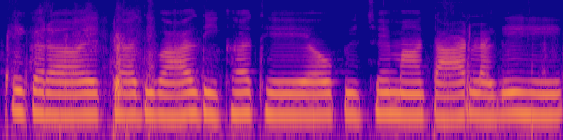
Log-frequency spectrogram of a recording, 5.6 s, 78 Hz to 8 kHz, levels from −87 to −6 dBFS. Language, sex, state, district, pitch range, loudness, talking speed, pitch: Hindi, female, Maharashtra, Nagpur, 180-185 Hz, -36 LUFS, 115 wpm, 180 Hz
